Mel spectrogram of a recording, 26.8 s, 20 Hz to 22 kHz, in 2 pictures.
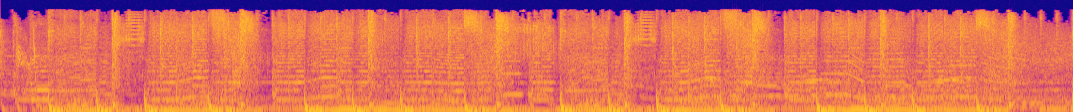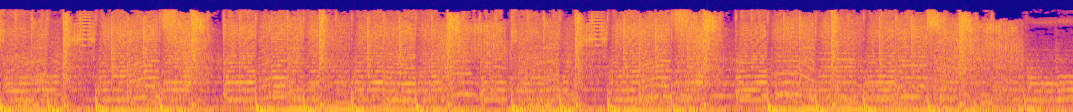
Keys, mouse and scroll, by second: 1.3 click, 4.4 double click, 5.5 click, 15.3 scroll down 1, 17.8 click, 24.0 ctrl+z, 25.0 click, 26.2 ctrl+z, 26.7 click.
